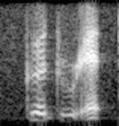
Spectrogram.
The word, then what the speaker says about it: Goodrich: Laura Goodrich. – Can you spell that last name for me, please, ma'am? – G-O-O-D-R-I-C-H.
